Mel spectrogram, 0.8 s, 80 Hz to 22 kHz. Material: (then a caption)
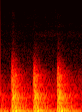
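Sheet steel. Three knocks on an undamped steel side panel of a van produce hollow, booming thuds centered low around 150 Hz. Each has a short resonant ring, showing the sheet metal has no sound damping and resonates freely.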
